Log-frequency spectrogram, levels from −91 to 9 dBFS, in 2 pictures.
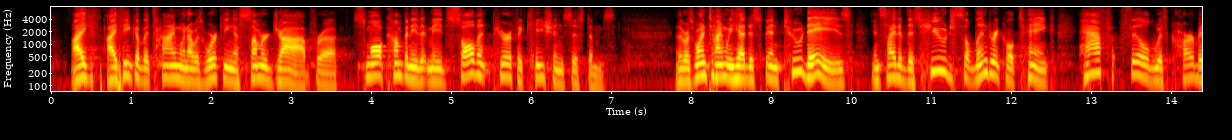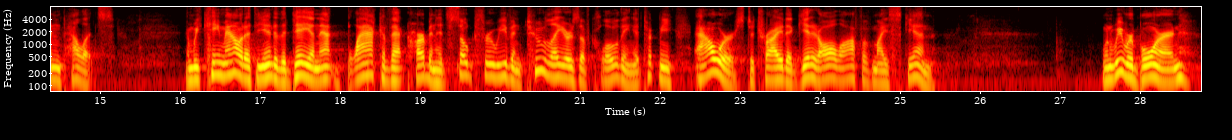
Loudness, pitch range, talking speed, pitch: -23 LUFS, 120-160 Hz, 180 wpm, 140 Hz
